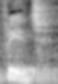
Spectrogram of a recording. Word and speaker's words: fridge: যদিও ফার্স্ট দেখেন refrigerator and এটাকে বলবো ফ্রিজ, FRIDGE, ফ্রিজ। ফ্রিজ কখনো যদি শব্দের মধ্যে DG একসাথে থাকে উচ্চারণটা এমনি হবে ফ্রিজ, ফ্রিজ।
